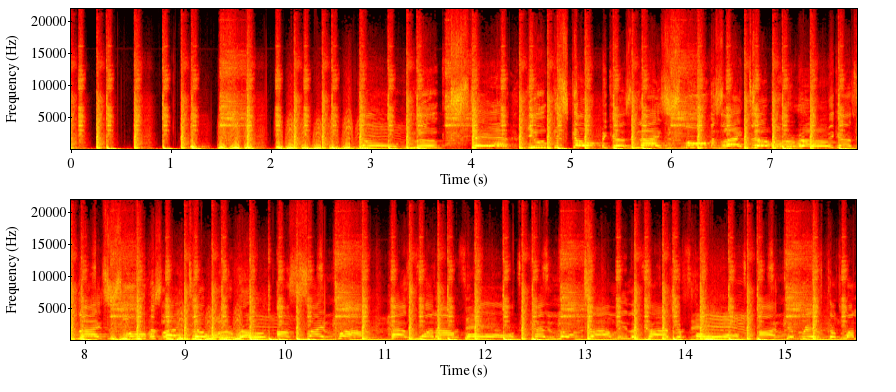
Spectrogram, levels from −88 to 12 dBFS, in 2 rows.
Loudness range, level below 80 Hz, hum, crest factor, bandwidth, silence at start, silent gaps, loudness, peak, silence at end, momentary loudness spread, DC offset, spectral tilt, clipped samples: 2 LU; -22 dBFS; none; 12 dB; over 20 kHz; 0 s; none; -12 LUFS; 0 dBFS; 0 s; 4 LU; under 0.1%; -4.5 dB/octave; under 0.1%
